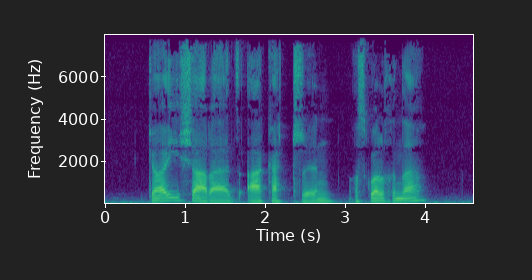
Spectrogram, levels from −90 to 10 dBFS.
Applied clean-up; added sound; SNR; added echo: none; none; none; none.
